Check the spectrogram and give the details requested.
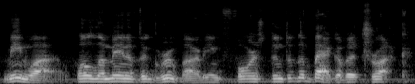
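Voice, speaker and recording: A man's voice: medium pitch, normal speed, mellow, a little hiss or hum. A man reading scripted comic narration for an audio play in a wry, flippant way.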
